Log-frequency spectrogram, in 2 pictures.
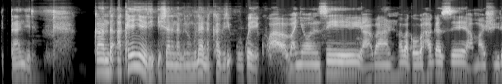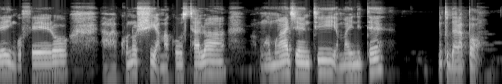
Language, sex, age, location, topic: Kinyarwanda, male, 18-24, Nyagatare, finance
